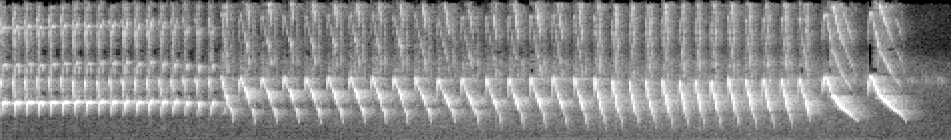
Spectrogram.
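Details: Belgian canary in full song, a smooth rapid trill shifting into a pulsing rolling trill of falling notes, ending with two sharp downward sweeps.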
